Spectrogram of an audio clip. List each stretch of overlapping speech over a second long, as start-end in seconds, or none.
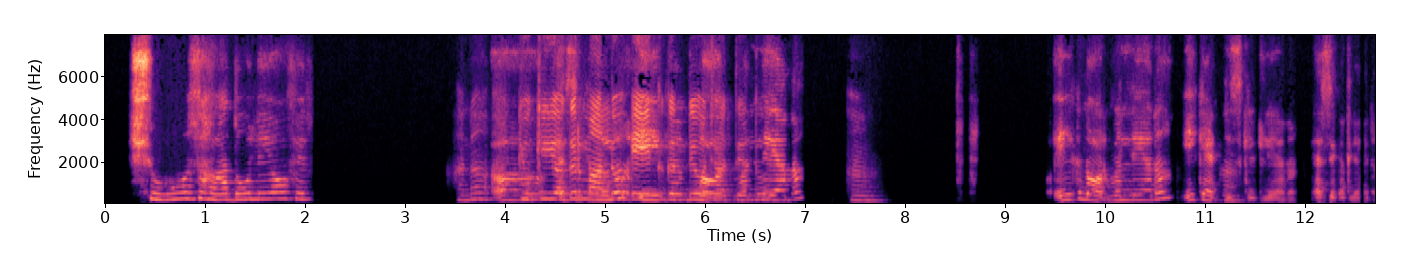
4.1-6.6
